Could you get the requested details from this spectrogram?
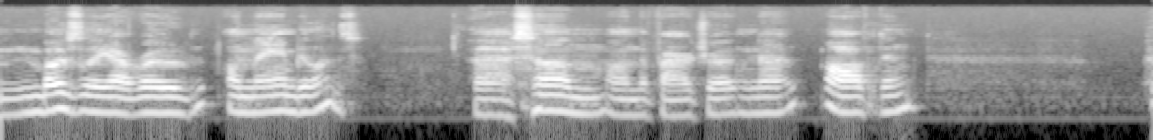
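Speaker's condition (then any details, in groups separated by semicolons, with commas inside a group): ALS, bulbar onset; constant slurred speech, hard to communicate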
